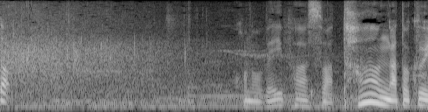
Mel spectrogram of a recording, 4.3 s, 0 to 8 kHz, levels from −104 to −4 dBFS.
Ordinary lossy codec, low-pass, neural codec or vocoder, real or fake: none; none; none; real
